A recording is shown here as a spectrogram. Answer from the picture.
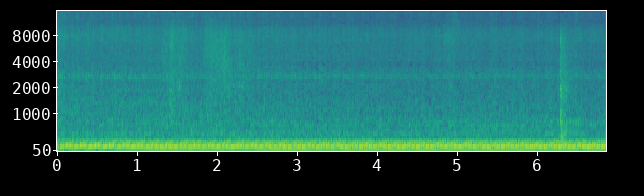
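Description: Turbocharged FG Falcon inline-six engine in a BF Falcon wagon idling steadily on its first startup, with an even, regular pulse to its note.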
